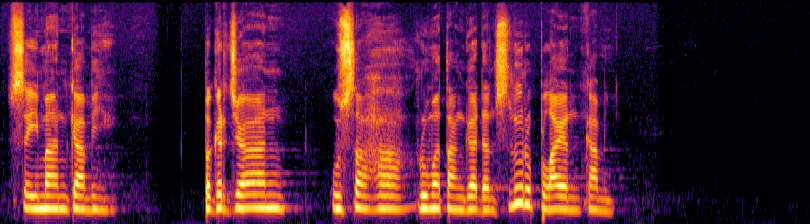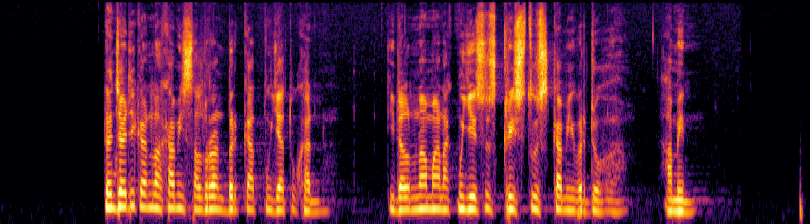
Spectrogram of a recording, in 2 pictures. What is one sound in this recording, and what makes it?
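A middle-aged man speaks slowly and solemnly into a microphone, pausing between phrases.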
